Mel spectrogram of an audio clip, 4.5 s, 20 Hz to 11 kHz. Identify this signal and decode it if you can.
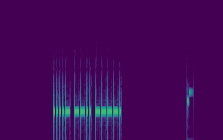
Morse code, heard as a keyed tone, about 40 wpm, 700 Hz. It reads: 4Z9
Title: Callsign Prefixes for Top 50 DXCC - 40wpm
